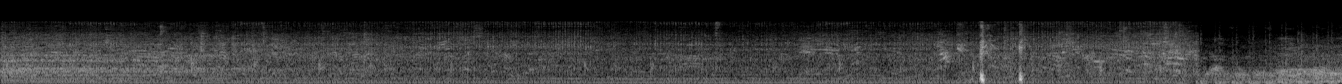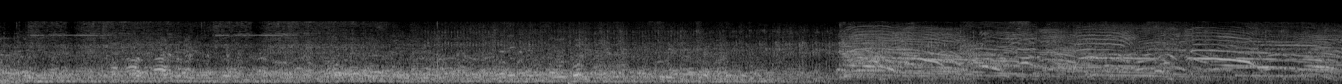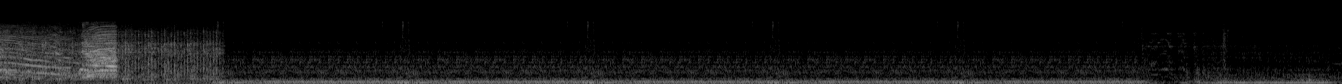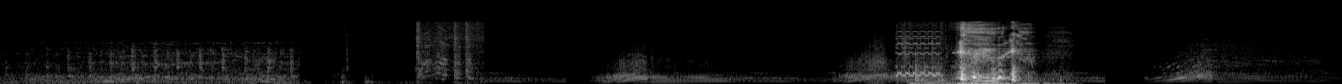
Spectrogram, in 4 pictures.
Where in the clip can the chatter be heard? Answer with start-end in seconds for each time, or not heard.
0.0-28.1.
